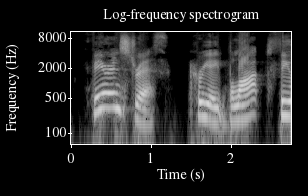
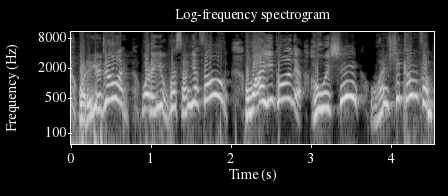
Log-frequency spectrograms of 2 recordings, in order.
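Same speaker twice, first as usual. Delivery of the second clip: anxious interrogation; 9 semitones higher than usual. Acted. Anxious parent grilling her teen about phone and friends, high frantic questions. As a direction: grill the child in a panic.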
